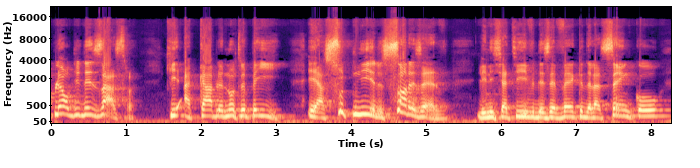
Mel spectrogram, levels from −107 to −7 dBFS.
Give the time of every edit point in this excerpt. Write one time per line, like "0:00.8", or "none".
none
